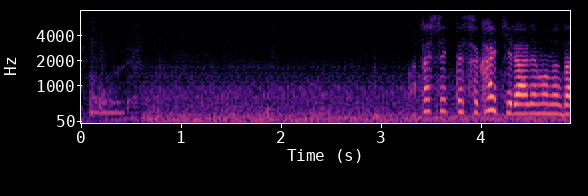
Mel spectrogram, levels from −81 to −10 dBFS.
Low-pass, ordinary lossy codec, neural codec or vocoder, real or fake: 7.2 kHz; none; codec, 16 kHz, 8 kbps, FunCodec, trained on Chinese and English, 25 frames a second; fake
